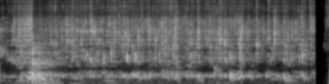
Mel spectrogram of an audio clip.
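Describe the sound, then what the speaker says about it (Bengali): Curdled milk being strained to separate chhana, a steady close pouring and splashing of liquid that runs continuously and then cuts off abruptly at the end. "এবার আমি দুধ থেকে ছানা আলাদা করে নেব"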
